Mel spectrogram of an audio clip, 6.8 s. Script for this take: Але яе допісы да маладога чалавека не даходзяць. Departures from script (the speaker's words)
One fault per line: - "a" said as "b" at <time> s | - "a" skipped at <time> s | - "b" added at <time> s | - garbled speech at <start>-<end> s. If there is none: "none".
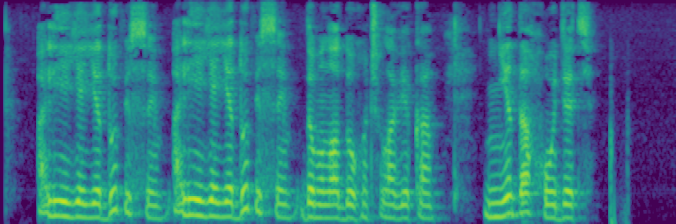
- "але яе допісы" added at 1.8 s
